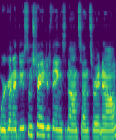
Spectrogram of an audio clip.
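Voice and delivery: ordinary talk

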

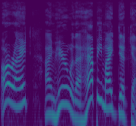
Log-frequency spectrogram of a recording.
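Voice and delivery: loud, bright, happy, swooping reporter delivery. Retelling a reporter's on-air line after a shouting match: imitating Johnny Morris, smirking happily. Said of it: "gets a little happy sma-, face on".

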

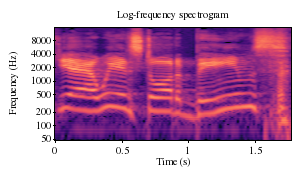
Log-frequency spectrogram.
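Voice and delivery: clumsy put-on Italian accent, very high. Mimicking Italian dudes sitting around after watching The Sopranos, bad Italian accent. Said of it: "I don't do a good Italian accent".

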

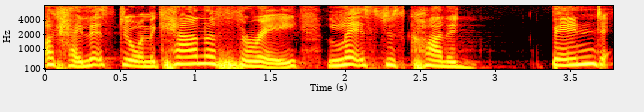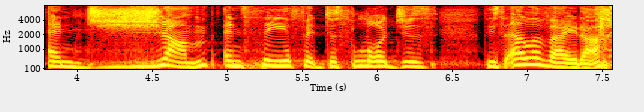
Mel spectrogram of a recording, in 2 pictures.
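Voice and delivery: ordinary delivery

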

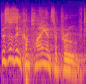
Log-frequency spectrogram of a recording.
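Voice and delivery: high-pitched, slow, scared cry. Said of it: "I got scared".

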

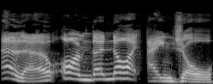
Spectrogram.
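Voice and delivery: put-on British accent. Mocking someone's put-on accent as if in an Oliver Twist production. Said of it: "this feels like you're doing a production of Oliver Twist".

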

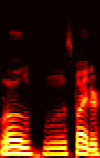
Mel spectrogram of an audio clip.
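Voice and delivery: put-on depressed spider voice. Playing Morbo the spider, replying to being told he sounds depressed, in a depressed spider voice. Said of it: "You sound fucking depressed".

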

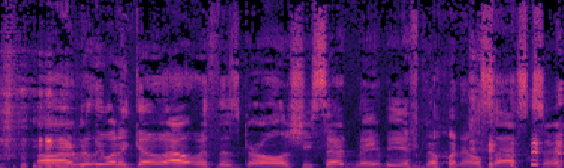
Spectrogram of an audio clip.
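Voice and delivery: put-on high, sad, mopey kid voice. Teasing another speaker who wants an Animal Crossing game, imitating a sad kid. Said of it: "like the saddest kid like a week before the prom".

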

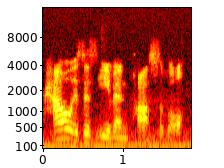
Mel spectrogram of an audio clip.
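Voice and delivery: ordinary talk

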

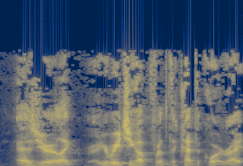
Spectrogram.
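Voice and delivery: ordinary talk

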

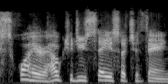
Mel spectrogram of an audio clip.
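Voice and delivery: plain

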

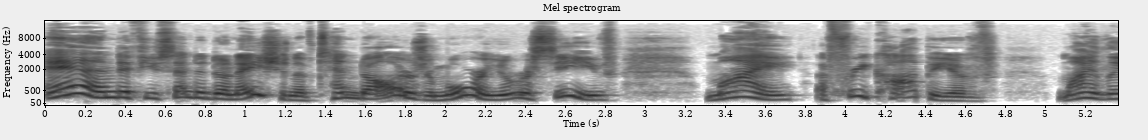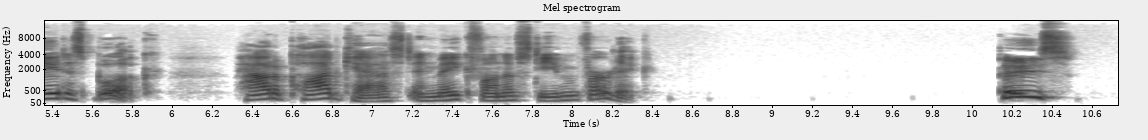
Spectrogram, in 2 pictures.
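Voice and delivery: radio broadcast announcer voice.

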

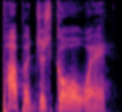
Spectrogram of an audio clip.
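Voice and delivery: loud, dead-serious voice with no joking. Retelling what an irritated three-year-old grandchild said: imitating a serious tone. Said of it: "with this really serious tone".

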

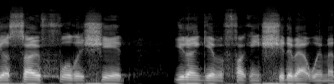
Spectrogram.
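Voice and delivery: usual speaking voice

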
